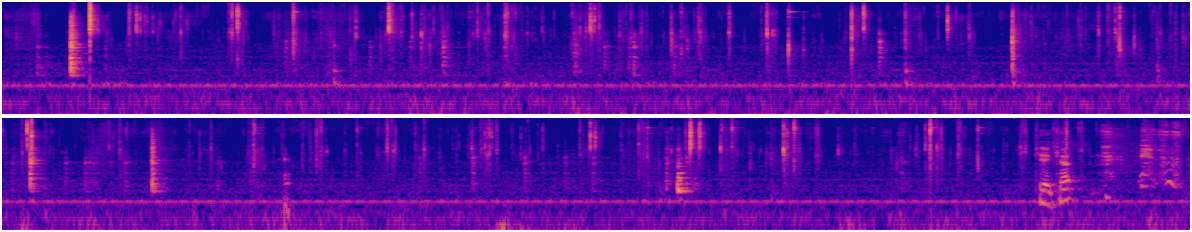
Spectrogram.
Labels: Do the people talk at the beginning?
no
